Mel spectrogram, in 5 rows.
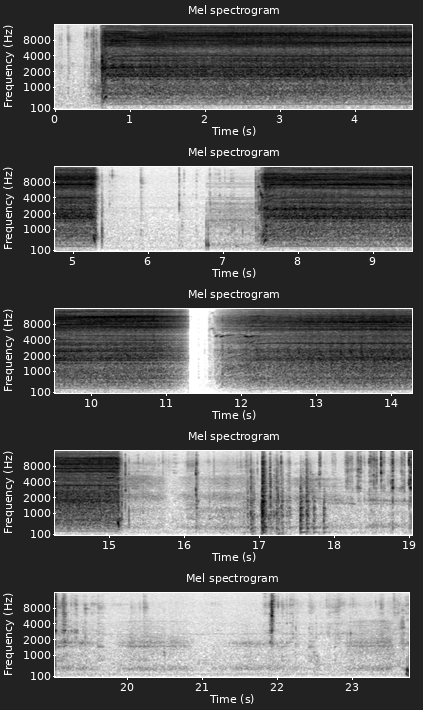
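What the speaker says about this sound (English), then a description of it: "I'll drill that out" A small power drill bores out a rivet on a Matchbox King Size K8 Guy Warrior car transporter model in three loud, whining bursts, followed by quieter clicks and handling noises.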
